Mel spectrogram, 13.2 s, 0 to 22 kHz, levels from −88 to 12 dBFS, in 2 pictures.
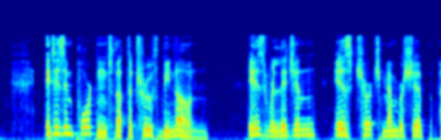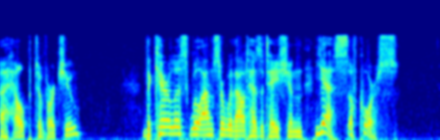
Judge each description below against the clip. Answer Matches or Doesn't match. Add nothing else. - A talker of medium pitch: Matches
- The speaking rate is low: Matches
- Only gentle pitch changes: Doesn't match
